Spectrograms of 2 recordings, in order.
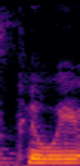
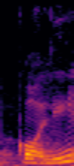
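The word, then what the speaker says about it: Cholly: You can pronounce it as Chloe or Collie as you wanted to.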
